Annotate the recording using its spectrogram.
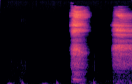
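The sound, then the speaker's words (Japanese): A mother's muffled heartbeat thumps in a steady lub-dub rhythm, with two soft, breathy exhales rising over it partway through. “ドキドキが止まらない。”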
